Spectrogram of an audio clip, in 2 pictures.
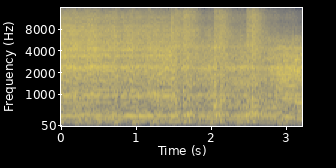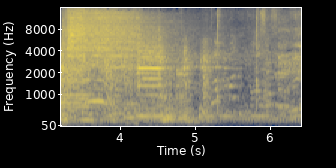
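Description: Live rock band with electric guitars and drums playing the last bars of a song; the drums and cymbals stop about three seconds in, leaving a guitar chord ringing that fades toward the end.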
